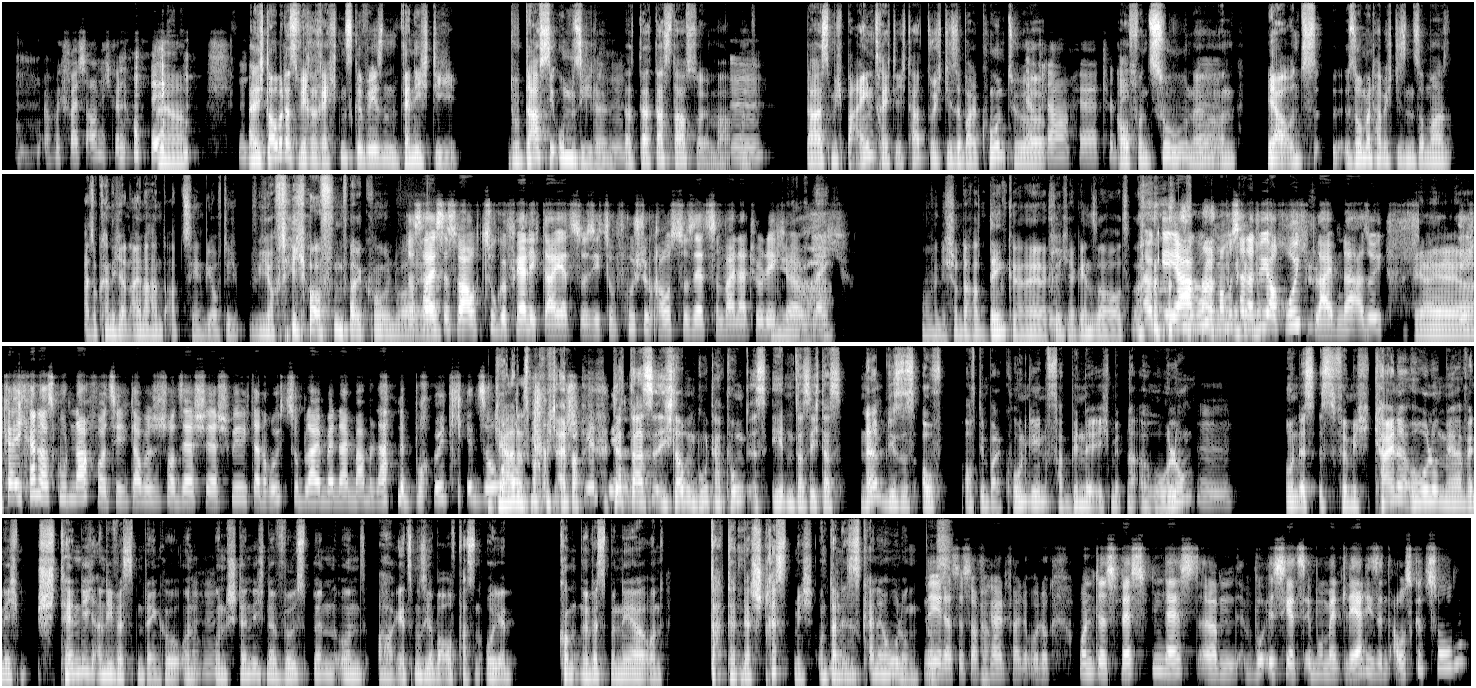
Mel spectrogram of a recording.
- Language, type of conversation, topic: German, podcast, Wie erholst du dich in der Natur oder an der frischen Luft?
- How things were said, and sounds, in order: laughing while speaking: "genau, ne"; other background noise; laugh; laughing while speaking: "auf 'm Balkon war, ja"; laugh; unintelligible speech; laughing while speaking: "Marmeladenbrötchen so umkre schwirt wird, ne?"; stressed: "keine"; unintelligible speech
